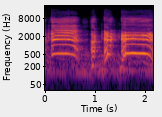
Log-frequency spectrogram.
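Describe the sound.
A loud, shrill victory cry like a bird of prey, from a man standing on the chest of a bouncer he knocked down: a long wavering screech, two short sharp yelps, then another drawn-out screech, with no talking.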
